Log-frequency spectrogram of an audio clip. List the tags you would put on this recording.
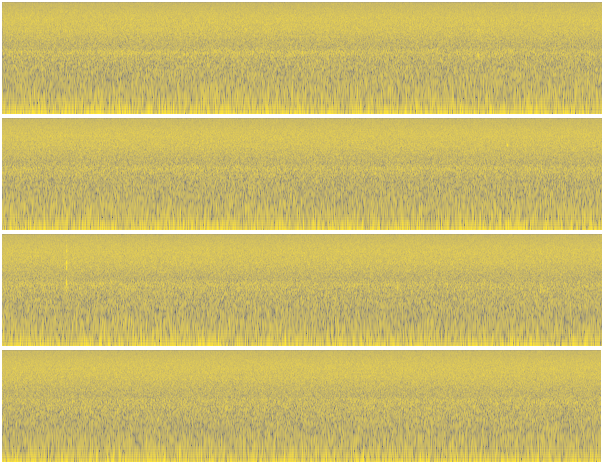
Soundscapes > Nature
sound-installation nature weather-data phenological-recording field-recording data-to-sound modified-soundscape Dendrophone natural-soundscape artistic-intervention raspberry-pi alice-holt-forest soundscape

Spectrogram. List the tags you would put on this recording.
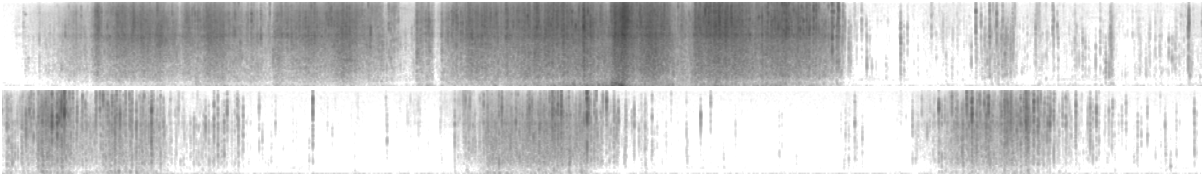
Sound effects > Human sounds and actions
cloth crumpling foley plastic polythene poncho rain raincoat reaper sheet

